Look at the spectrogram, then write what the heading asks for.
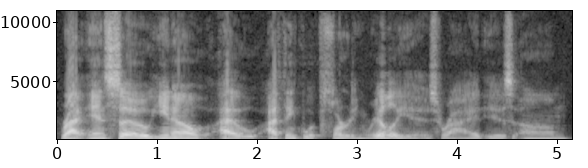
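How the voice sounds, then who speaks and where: An average-pitched middle-aged man talks in a loose, rambling way. He keeps checking in with his listener as he explains. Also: a little slow, fairly bright tone. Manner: rambling, fills with "right?" and "you know". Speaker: show founder and host. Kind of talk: casual explanatory conversation.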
